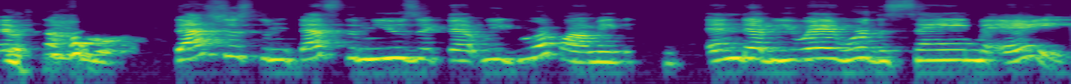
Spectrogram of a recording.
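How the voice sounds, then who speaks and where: In an American accent, a woman with a high pitch speaks at a moderate pace with ordinary pitch variation. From Southern California, San Diego. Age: 40s. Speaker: podcast co-host, doctor. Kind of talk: casual chat.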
